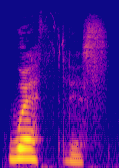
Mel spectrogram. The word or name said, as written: worthless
